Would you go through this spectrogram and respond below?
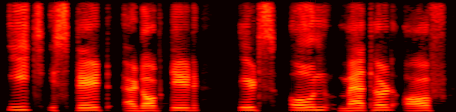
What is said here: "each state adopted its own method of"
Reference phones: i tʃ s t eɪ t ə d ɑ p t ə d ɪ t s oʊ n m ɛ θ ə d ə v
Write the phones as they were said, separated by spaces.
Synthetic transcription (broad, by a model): i tʃ s t eɪ t ə d ɑ p t ə d ɪ t s oʊ n m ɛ t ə d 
